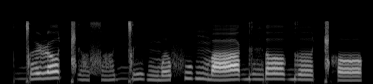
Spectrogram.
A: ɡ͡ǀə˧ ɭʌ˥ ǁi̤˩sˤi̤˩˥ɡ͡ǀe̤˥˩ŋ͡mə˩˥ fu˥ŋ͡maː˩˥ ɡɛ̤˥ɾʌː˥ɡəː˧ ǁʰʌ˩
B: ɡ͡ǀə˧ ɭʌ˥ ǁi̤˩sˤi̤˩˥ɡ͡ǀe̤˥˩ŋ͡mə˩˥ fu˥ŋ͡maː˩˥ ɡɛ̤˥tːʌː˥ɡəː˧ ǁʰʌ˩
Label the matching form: A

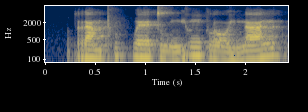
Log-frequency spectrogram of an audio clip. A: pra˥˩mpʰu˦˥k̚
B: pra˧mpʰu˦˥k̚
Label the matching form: B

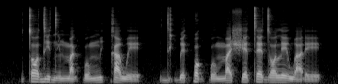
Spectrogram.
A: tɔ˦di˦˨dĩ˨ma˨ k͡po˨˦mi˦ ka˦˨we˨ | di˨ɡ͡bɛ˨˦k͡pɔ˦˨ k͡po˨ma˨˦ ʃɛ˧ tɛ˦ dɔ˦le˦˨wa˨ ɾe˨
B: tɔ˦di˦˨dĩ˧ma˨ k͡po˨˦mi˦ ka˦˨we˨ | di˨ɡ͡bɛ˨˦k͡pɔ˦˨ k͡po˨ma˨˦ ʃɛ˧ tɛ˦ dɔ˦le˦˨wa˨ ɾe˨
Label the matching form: A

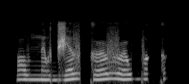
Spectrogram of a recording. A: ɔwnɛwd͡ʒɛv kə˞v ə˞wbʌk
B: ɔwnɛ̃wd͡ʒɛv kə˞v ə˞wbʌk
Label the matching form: B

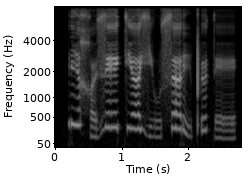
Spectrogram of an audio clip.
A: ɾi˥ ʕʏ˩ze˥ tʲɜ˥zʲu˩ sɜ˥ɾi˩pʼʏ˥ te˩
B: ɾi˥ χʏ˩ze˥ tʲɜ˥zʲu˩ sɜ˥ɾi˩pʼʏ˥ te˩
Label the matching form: B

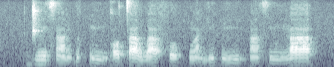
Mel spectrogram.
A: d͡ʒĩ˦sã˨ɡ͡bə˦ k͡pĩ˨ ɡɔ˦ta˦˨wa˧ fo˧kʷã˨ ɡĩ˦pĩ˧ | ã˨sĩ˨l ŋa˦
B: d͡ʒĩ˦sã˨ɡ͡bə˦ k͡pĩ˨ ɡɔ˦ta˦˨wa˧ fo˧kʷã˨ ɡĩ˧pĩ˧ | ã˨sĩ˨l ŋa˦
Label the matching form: A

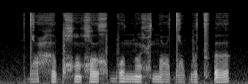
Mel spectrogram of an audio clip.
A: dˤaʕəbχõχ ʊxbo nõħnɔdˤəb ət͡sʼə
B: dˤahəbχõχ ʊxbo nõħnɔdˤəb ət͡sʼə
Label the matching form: B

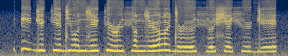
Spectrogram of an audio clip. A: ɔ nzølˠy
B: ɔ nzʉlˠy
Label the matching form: A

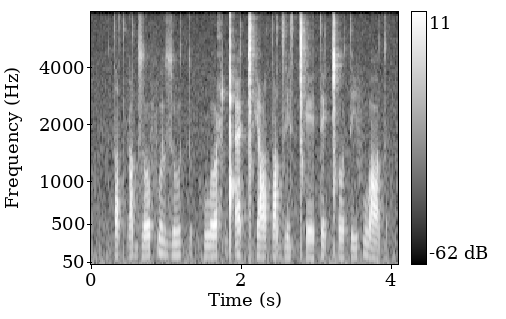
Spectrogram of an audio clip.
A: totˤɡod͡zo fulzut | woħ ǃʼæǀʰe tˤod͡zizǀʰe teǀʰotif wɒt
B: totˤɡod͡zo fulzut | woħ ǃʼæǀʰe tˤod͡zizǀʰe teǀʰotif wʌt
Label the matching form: A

